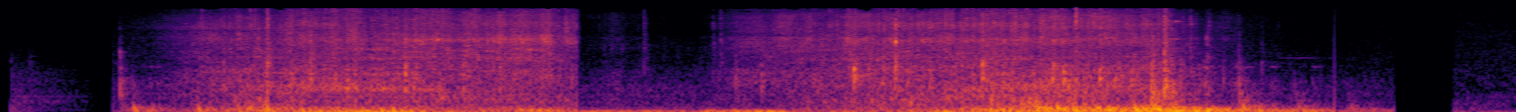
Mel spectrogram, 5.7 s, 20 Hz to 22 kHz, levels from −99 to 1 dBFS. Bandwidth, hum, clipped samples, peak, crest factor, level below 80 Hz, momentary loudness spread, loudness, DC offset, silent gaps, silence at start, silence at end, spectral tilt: 16 kHz; none; under 0.1%; -12 dBFS; 20 dB; -36 dBFS; 20 LU; -32 LUFS; under 0.1%; none; 0.45 s; 0.45 s; -5 dB/octave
